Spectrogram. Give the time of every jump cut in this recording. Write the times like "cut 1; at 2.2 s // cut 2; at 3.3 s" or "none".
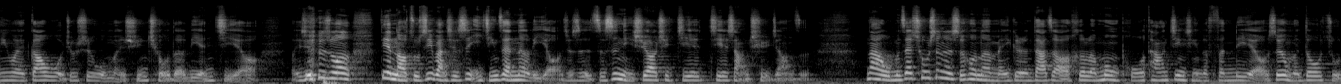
cut 1; at 2.9 s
